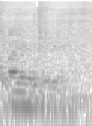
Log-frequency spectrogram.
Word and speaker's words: Tyre: Was it Tyre or Tyre? Tyre. It's like the way the British would pronounce it, Tyre and Sidon.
